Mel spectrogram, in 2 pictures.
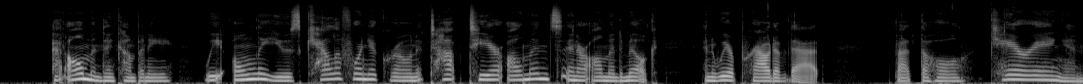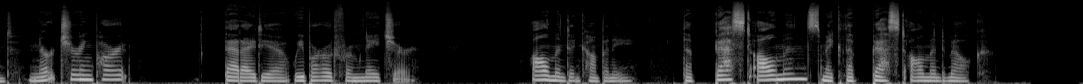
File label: Commercial; Almond Milk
